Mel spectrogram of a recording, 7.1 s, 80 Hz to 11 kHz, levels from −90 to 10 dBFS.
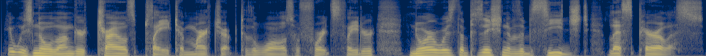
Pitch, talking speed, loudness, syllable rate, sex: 120 Hz, 205 wpm, -20 LUFS, 5.1 syllables/s, male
